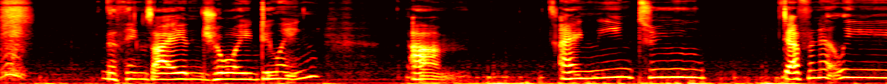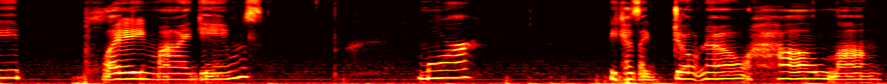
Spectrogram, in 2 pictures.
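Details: Adult woman with inherited, progressive essential tremor affecting her vocal cords and hands, diagnosed by a movement-disorder neurologist, plus medication-induced tardive dyskinesia from long-term antipsychotic use; essential voice tremor.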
